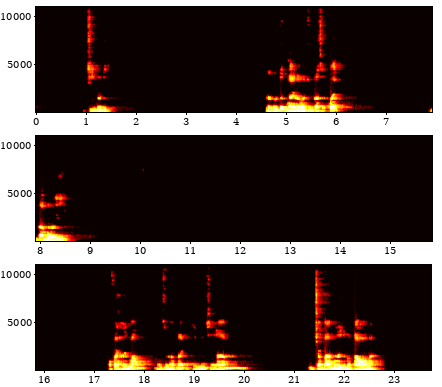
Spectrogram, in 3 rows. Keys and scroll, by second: 0.7 Escape, 5.2-6.4 typing, 10.1 space, 21.7 Escape, 21.9 typing, 23.3-23.7 typing.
